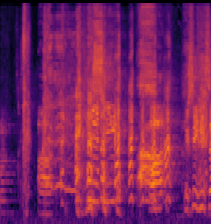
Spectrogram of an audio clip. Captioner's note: laughing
